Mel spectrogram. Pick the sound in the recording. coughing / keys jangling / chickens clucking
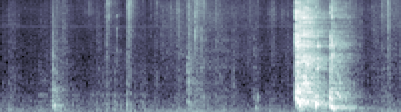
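coughing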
